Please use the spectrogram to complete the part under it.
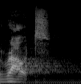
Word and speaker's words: route: Well, people call it the route. I've been stuck with pronouncing it as root.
